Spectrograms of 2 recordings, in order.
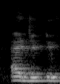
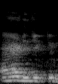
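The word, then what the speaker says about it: adjective: Lovely क्या है, एक एडजेक्टिव है, मैं शॉर्ट में लिख रहा हूँ, एक एडजेक्टिव है, और इसको एडजेक्टिव पढ़ते हैं, एडजेक्टिव नहीं पढ़ते, डी साइलेंट ओवर देयर, तो ये एडजेक्टिव हो गया।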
